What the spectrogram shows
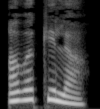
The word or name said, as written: ಆವೆಕಲ್ಲು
